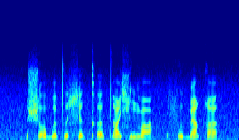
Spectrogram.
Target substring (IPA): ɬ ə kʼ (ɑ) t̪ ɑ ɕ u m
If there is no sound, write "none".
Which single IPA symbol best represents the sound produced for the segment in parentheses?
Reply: ʌ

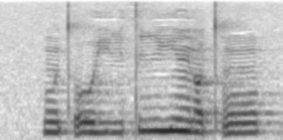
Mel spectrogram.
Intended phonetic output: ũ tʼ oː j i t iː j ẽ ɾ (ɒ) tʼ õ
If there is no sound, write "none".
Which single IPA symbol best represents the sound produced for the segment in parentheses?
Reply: ɒ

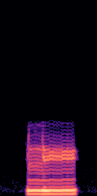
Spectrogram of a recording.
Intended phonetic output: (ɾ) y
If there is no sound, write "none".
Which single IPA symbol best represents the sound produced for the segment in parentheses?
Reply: l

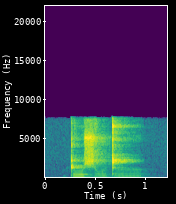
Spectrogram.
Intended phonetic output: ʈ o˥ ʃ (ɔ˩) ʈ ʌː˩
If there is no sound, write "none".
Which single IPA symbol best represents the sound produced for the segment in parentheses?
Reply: ɔ˩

